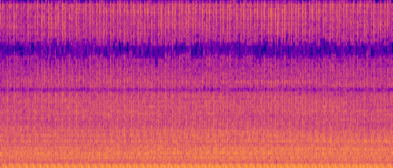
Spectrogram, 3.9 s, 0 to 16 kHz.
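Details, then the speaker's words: Tecumseh HSSK50 single-cylinder engine from a stripped Troy-Bilt snowblower, after a new head gasket and bolts fixed the no-compression fault: an even, regular thump with no misses, knocks or hunting. It runs very well. "and now we have an engine that runs very well that has nothing to power"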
